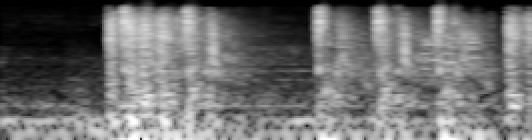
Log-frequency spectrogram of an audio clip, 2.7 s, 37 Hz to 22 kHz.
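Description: Gunfire in the zombie video game Dead Rising 2, loud rapid bursts of shots starting abruptly, pausing briefly, then resuming in several sharp volleys close up.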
